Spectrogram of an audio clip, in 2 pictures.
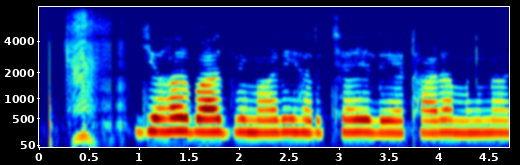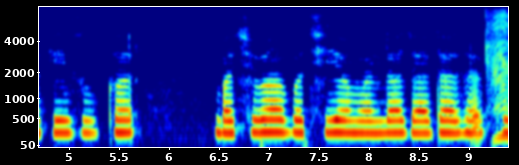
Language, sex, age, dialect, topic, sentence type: Chhattisgarhi, female, 25-30, Northern/Bhandar, agriculture, statement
